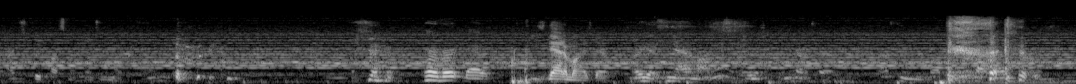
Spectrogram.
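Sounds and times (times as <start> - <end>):
laughter: 0.0 - 2.6, 9.2 - 10.6
low murmur of voices: 0.0 - 10.7
speech: 0.4 - 2.6, 3.6 - 10.6
man giving a short raspy cough: 1.7 - 2.3, 9.5 - 10.4.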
